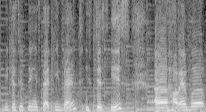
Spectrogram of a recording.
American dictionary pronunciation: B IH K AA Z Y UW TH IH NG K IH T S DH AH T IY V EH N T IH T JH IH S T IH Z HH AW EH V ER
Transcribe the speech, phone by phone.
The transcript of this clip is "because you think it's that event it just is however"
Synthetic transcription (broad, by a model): B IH K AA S Y UW T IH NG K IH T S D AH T IY V EH N T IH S JH IH S T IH S HH AW EH V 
